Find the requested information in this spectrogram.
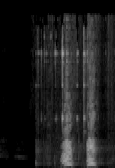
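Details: Cavalier King Charles Spaniel Louis Philipp, a tricolor family pet in Munich, Germany, lets out two quick yappy barks in close succession over a faint background hiss.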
